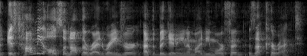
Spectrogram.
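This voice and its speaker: A man in his thirties hosts a live stream reading along with a visual novel, chatting casually. His mid-range voice sounds pushed and bright, and he rambles, digresses and frequently corrects himself.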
